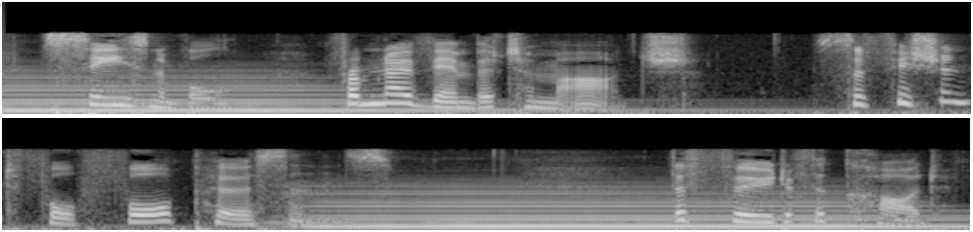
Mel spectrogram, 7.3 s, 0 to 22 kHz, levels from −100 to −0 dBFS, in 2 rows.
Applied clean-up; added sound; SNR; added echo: none; Bowed string instrument; 2 dB; none.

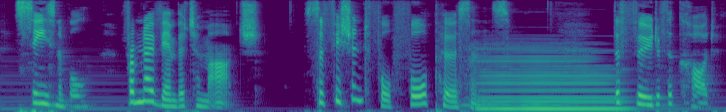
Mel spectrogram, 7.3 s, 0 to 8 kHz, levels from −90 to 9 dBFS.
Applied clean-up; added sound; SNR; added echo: classical method log-MMSE.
